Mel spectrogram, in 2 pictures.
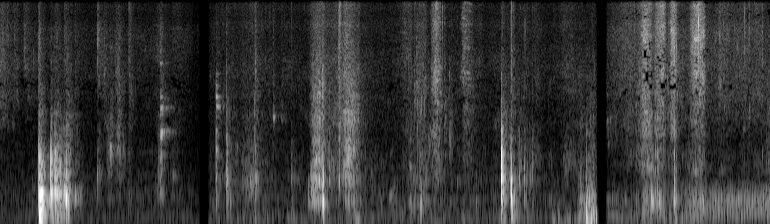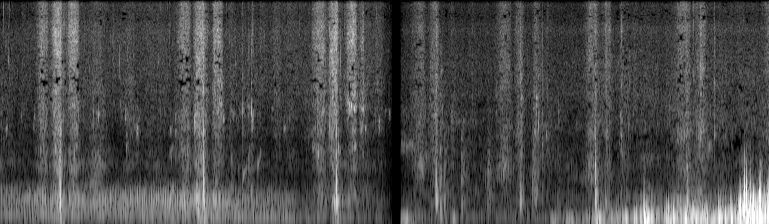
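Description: Water splashing as it is poured from a plastic basin onto concrete, then a cleaver slicing through pork fat and knocking on a wooden chopping board, several sharp knocks in the middle. A louder low rumble comes near the end.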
